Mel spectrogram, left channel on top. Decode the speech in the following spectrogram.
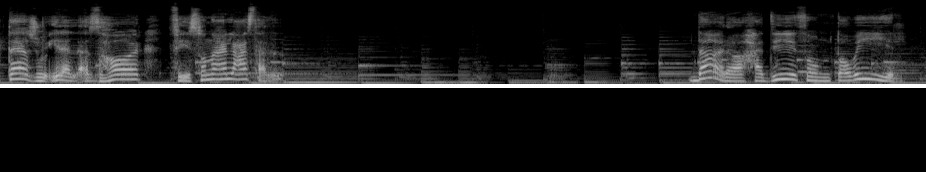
إلى الأزهار في صنع العسل. دار حديث طويل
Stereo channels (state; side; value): silent; right; digital silence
